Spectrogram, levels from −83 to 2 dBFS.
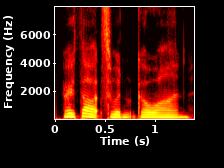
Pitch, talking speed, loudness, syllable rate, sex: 175 Hz, 215 wpm, -17 LUFS, 4.2 syllables/s, female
